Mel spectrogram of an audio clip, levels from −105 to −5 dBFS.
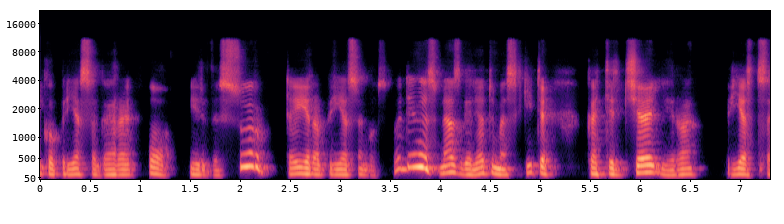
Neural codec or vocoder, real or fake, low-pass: codec, 24 kHz, 1.2 kbps, DualCodec; fake; 10.8 kHz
